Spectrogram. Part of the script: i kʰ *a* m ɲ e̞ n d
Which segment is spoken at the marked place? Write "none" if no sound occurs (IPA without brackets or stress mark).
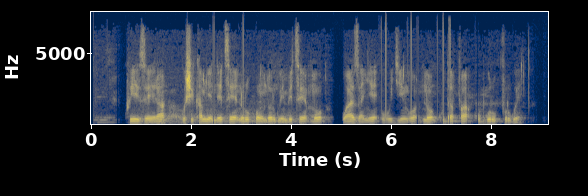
a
